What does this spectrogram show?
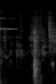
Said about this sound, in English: Sorry about that. My dog is acting Crazy.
